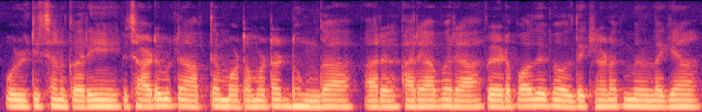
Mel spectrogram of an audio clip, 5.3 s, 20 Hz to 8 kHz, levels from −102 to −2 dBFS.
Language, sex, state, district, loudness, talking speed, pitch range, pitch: Hindi, male, Uttarakhand, Tehri Garhwal, -13 LUFS, 240 wpm, 120-125 Hz, 125 Hz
